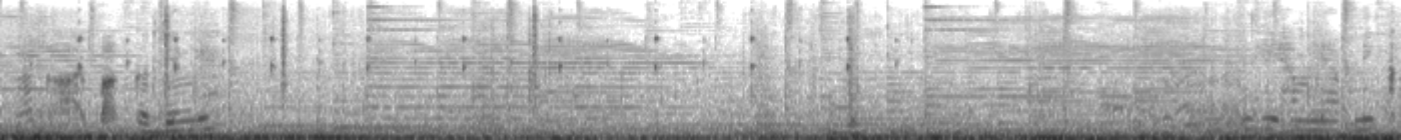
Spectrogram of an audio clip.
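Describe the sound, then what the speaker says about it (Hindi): A car is parked at the helipad car park for the Mata Vaishno Devi yatra. Its engine makes a steady, close low rumble for the whole stretch, with small knocks and clicks over it and muffled voices in the background. "यहाँ पे हम अपना कार पार्क कर देंगे।"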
